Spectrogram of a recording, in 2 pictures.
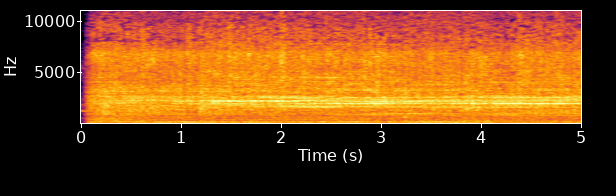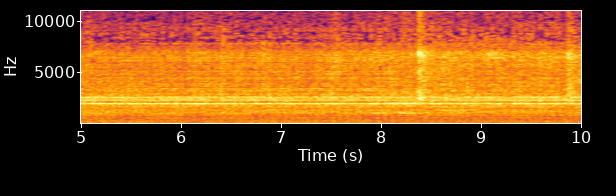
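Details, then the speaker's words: Haier inverter split-type aircon outdoor unit, before the fix: loud, rough droning hum with heavy low vibration, steady for ten seconds; compressor is noisy because the copper tubing was shorter than the 3-meter minimum, causing short cycling. "Ang pagkakaiba po ng short cycle na copper tubing, kapag short cycle ho talaga, maingay ho talaga ang ating compressor,"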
